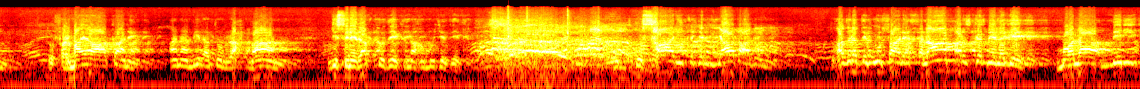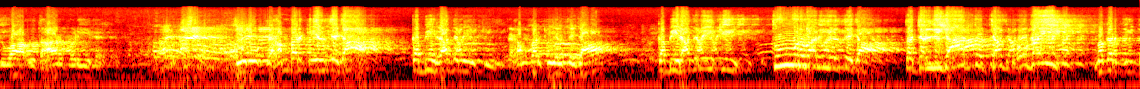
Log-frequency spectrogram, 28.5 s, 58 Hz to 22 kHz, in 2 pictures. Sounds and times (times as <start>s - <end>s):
Male speech, man speaking: 0.0s - 6.0s, 7.6s - 9.8s, 10.4s - 15.8s, 16.4s - 28.5s
Narration, monologue: 0.0s - 6.1s, 7.6s - 28.5s.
